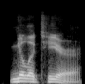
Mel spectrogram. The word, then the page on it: muleteer: American English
